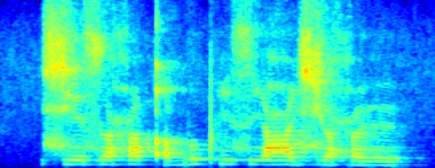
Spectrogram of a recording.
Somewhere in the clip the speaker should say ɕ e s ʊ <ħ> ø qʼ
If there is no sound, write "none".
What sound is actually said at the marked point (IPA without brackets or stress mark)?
ħ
